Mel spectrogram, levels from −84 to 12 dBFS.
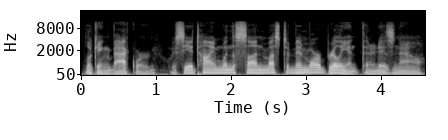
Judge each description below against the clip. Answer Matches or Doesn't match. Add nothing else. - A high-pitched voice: Doesn't match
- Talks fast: Matches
